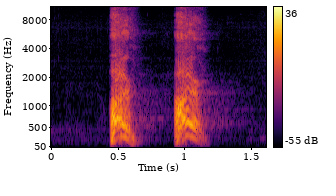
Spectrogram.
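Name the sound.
people imitating dogs barking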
